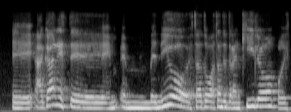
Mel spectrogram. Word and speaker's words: Bendigo: Hablando de house Eating, ahora están en Bendigo, lo voy a decir en castellano, no sé si se pronuncia así. Eso es Nosotros le decimos Bendigo también. Ah, perfecto.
